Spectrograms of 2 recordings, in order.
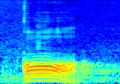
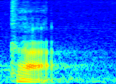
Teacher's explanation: Kalau qo ini dia lebih dekat dengan tenggorokan. Qo itu dekat dengan tenggorokan. Kalau kaf lebih dekat ke depan.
